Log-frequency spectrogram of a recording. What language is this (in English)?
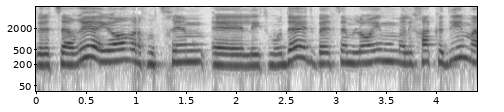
Hebrew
